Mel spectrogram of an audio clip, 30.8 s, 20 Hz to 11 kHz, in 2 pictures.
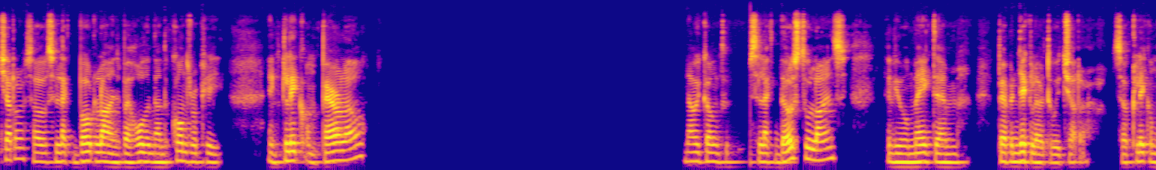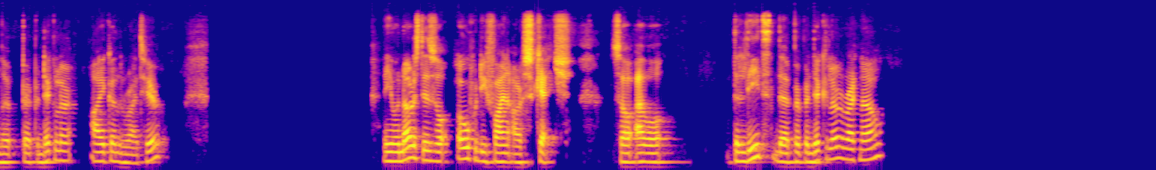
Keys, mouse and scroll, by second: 26.6 Delete.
